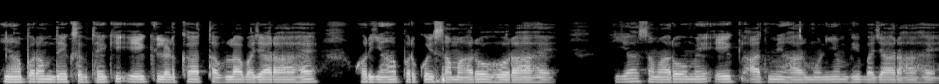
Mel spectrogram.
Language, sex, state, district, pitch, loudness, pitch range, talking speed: Hindi, male, Bihar, Jahanabad, 120 Hz, -15 LUFS, 115-120 Hz, 200 wpm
